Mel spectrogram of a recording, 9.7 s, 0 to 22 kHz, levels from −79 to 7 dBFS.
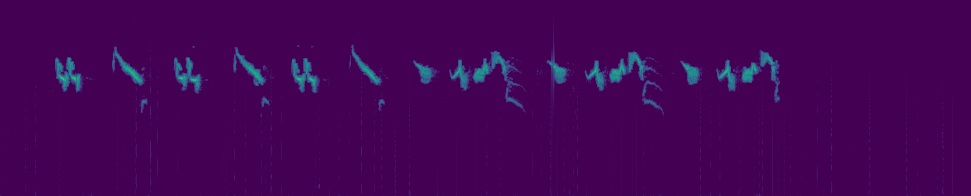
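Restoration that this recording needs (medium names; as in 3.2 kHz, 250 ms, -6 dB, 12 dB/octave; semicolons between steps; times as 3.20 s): de-click; interpolate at 5.52 s, 18 ms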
